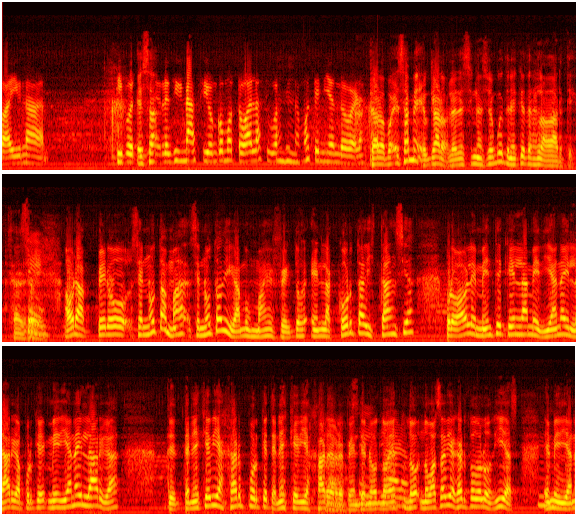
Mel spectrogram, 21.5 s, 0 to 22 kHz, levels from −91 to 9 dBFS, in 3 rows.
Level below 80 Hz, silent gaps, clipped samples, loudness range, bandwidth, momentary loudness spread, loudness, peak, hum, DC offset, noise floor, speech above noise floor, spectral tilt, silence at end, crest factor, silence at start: -50 dBFS; none; under 0.1%; 2 LU; 15 kHz; 6 LU; -23 LUFS; -8 dBFS; none; under 0.1%; -45 dBFS; 22 dB; -6.5 dB/octave; 0 s; 14 dB; 0 s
